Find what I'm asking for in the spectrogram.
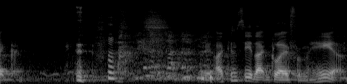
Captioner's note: everyone giggling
